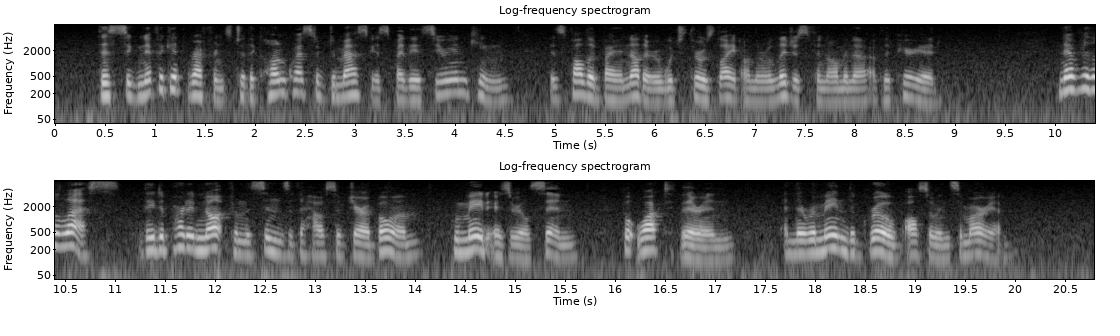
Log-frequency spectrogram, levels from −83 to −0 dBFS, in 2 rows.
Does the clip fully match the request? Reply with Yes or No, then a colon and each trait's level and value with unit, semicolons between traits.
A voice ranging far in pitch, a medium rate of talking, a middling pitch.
Yes: wide, 5.7 semitones; average, 155 wpm; medium, 155 Hz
